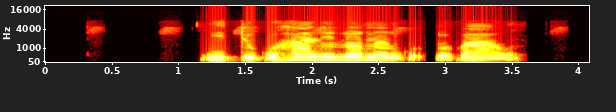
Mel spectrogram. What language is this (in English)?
Adamawa Fulfulde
